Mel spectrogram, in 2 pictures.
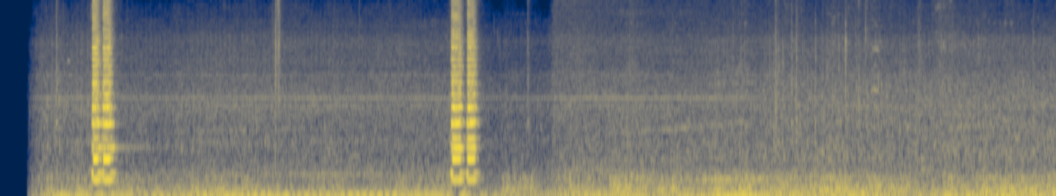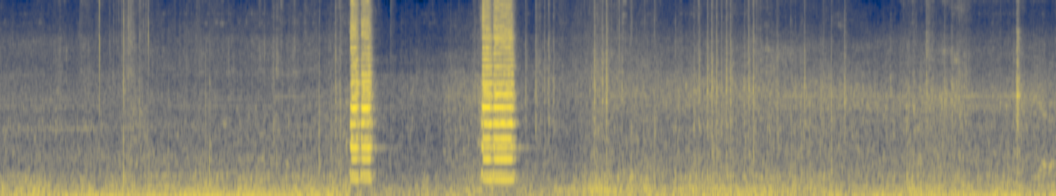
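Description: Bus engine and road noise rumbling steadily inside the cabin, with four short loud blasts of the bus horn: one about a second and a half in, one about seven seconds in, and two close together past the middle, about two seconds apart.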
